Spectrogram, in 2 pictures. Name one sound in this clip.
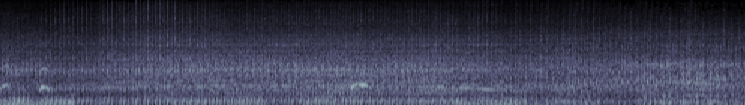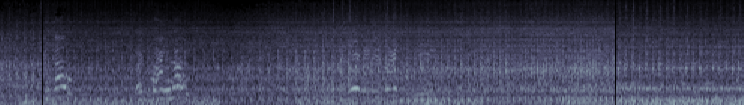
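Tractor wheels churn and splash through mud and water.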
